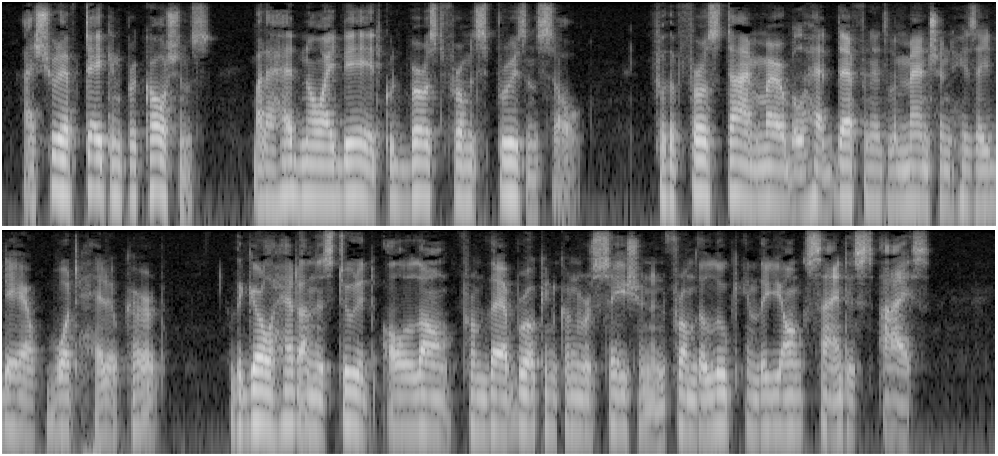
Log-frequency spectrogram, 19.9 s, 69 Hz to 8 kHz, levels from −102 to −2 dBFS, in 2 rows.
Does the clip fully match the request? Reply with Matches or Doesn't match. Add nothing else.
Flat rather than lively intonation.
Matches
